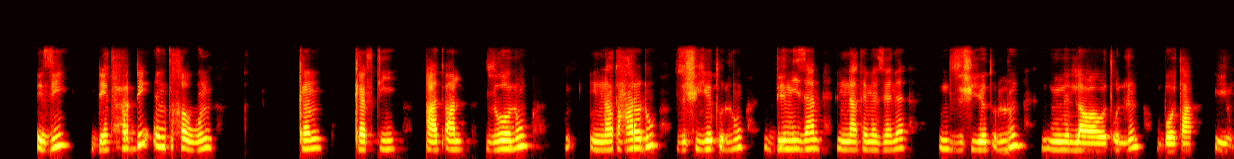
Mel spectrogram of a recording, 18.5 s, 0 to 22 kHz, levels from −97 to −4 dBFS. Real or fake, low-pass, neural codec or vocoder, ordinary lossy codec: fake; 7.2 kHz; codec, 44.1 kHz, 2.6 kbps, SNAC; Opus, 24 kbps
